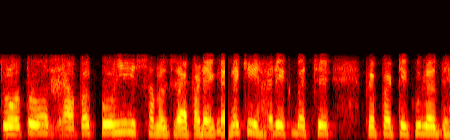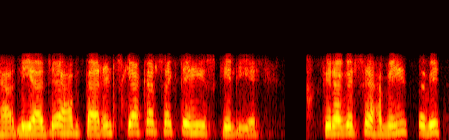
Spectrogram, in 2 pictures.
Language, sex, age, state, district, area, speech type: Hindi, male, 18-30, Uttar Pradesh, Sonbhadra, rural, conversation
